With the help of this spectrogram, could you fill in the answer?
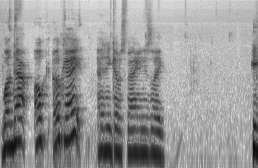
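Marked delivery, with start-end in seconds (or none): none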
